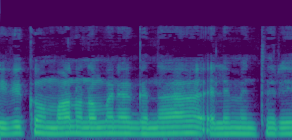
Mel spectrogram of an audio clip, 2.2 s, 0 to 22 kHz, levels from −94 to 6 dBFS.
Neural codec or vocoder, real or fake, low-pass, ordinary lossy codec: none; real; 14.4 kHz; MP3, 48 kbps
